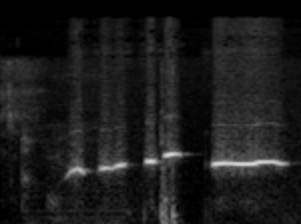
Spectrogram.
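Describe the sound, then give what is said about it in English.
A person whistles idly while waiting, a short clear phrase of several brief notes at a similar pitch that ends on a longer held note, fairly loud and with no talk. “start whistling while waiting”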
